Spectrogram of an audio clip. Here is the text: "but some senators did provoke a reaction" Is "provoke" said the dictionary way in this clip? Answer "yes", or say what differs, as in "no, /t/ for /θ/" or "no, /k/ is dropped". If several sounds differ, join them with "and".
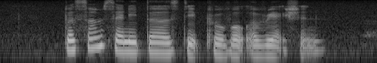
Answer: yes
